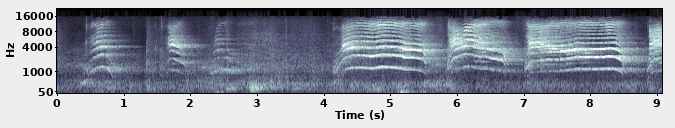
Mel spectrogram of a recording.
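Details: Kitten meowing loudly while resisting a bath indoors: a faint start, then from the fourth second long, loud, harmonic-rich meows that rise and then fall, about four in a row with short pauses between.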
